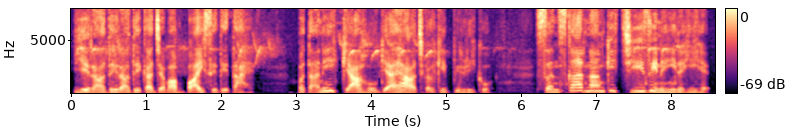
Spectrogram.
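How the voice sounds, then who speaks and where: A man's voice: fairly high pitch, animated, unhurried, vocal fry, exaggerated voice. A man voicing a stern, disapproving middle-aged father in a cartoon story.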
